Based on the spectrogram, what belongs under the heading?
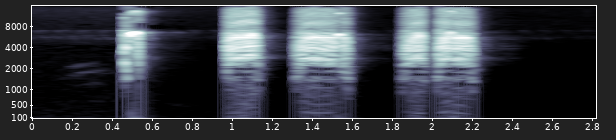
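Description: Black francolin: a sharp opening note, then four harsh, grating, high-pitched bursts in two quick pairs, all within about two seconds.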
